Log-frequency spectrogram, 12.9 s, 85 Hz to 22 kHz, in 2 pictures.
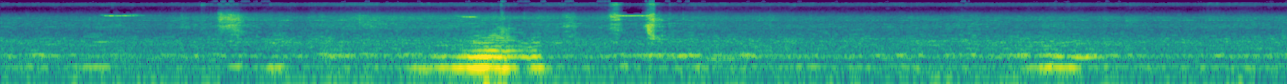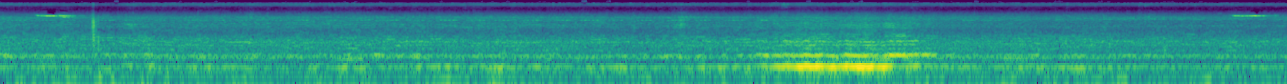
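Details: Steady droning hum of honey bees during a honey harvest at a bee-keeping site in Bener Meriah, Aceh, 7 August 2023, swelling briefly louder twice, with faint clicks and handling noise.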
